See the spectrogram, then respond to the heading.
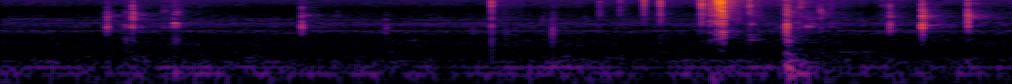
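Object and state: Soap bar being shaved with a blade.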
